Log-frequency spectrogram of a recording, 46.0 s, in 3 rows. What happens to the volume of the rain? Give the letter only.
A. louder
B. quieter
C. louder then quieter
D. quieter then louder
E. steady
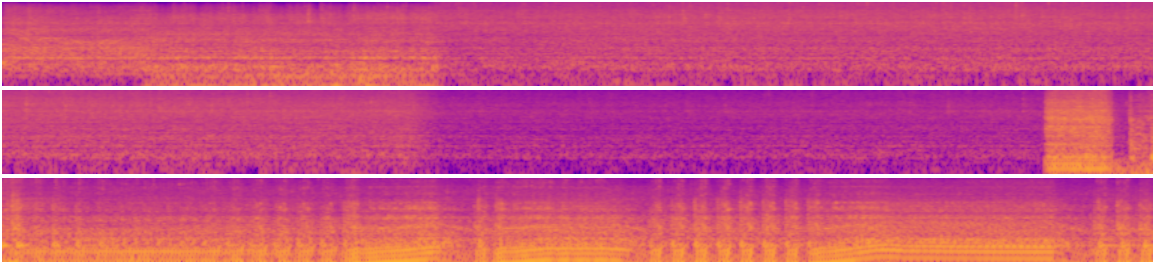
B.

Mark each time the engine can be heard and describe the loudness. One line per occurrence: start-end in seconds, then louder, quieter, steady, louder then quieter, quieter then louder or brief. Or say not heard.
29.2-46.0 steady.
